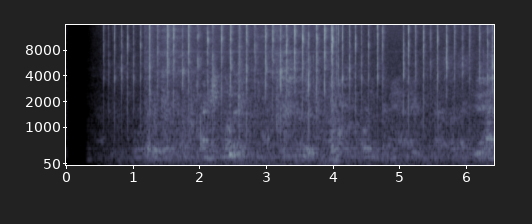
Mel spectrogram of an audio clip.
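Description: Fast clicking of typing on a computer keyboard, starting about half a second in after a moment of silence, over a murmur of voices.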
